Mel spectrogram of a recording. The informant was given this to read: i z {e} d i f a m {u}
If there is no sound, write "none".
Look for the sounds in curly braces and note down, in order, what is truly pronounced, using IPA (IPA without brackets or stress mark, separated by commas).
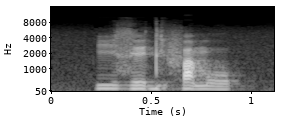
e, o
